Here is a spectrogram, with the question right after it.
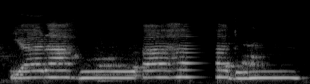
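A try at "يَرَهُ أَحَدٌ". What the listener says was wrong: Okay, remember this is ha with a mud saghir should be said for at least 3 seconds. Right now you're only saying it for 2 seconds. So simply yara because of the fatha on both of them. Yara, and then the hu has a mud saghir, so you stretch that for 3 seconds minimum. Ha dun because of the mud.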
